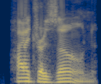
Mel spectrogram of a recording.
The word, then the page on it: hydrozoan: American English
